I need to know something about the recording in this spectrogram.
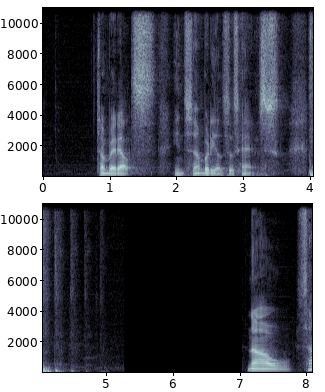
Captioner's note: يضحك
